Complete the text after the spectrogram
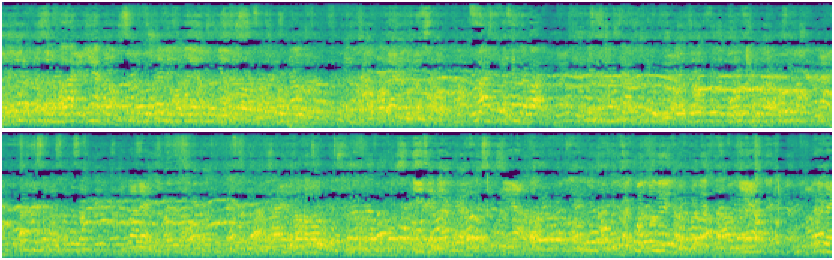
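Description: Several men talk and chatter loudly nearby.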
